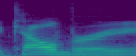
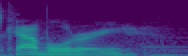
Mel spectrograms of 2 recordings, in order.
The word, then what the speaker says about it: cavalry: This one's a big This one's a big one, though, because everybody likes to say calvary and then they realize it's cavalry.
